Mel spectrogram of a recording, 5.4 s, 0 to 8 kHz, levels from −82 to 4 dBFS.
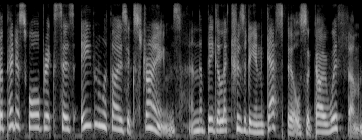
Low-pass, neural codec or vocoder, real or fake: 7.2 kHz; codec, 16 kHz, 4 kbps, X-Codec, HuBERT features, trained on general audio; fake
